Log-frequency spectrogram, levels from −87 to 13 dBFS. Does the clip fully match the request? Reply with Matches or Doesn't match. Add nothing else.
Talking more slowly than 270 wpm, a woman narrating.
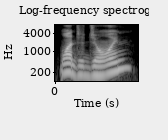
Matches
